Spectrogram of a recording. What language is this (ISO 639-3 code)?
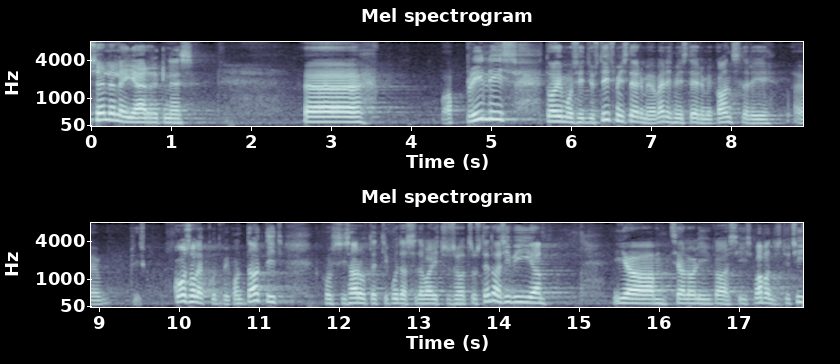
est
